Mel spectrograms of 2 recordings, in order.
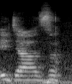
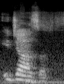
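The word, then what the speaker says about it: इजाज़त: के बिना अनुमति इत इजाजत ठीक इसका उच्चारण ठीक होना चाहिए कभी भी ज की आवाज गलत नहीं निकलनी चाहिए अनुमति या इजाजत तो उसने कहा कि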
